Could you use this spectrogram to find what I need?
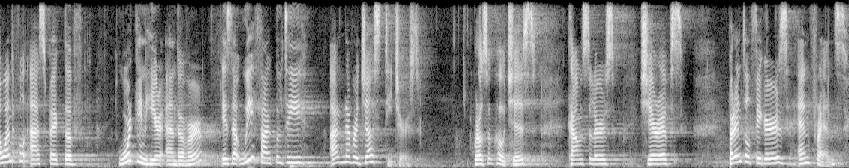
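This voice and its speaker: With a Spanish accent, a woman speaks at a fairly slow pace and a fairly high pitch. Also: ordinary pitch variation. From Spain. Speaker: teacher. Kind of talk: speech. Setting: church. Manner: formal.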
